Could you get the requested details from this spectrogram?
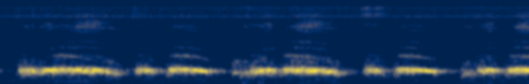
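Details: Spotted dove singing indoors in the local two-kuk, one-guk style: a steady run of low, hollow coos with short breaks, each phrase swelling then fading, about one per second, no other sounds.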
